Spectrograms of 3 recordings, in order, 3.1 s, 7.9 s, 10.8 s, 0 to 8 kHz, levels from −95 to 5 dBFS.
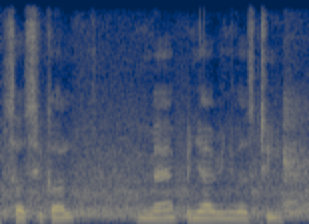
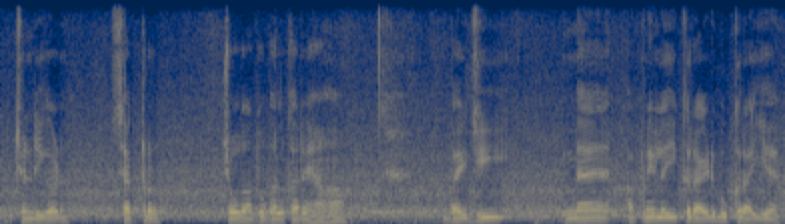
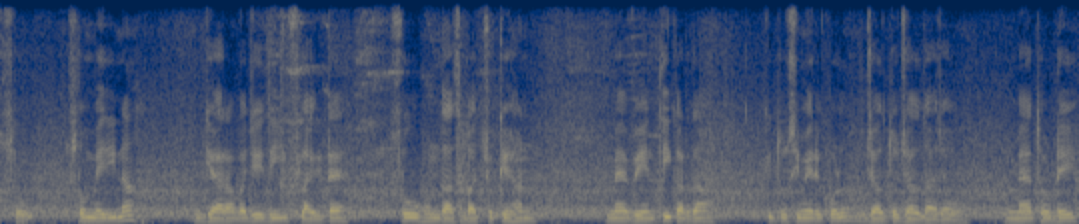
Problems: none marked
